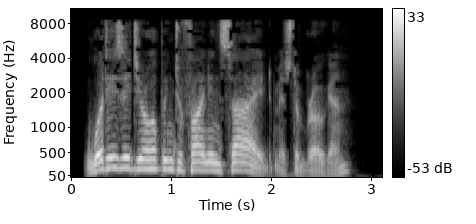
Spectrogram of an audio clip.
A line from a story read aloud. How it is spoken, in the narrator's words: the ringmaster asks calmly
